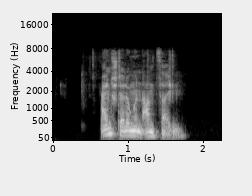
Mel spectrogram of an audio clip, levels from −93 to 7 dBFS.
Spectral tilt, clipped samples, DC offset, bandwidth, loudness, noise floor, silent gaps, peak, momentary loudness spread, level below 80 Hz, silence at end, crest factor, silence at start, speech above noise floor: -7 dB/octave; under 0.1%; under 0.1%; 8 kHz; -16 LUFS; -55 dBFS; none; -2 dBFS; 12 LU; -46 dBFS; 0.5 s; 14 dB; 0.65 s; 41 dB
